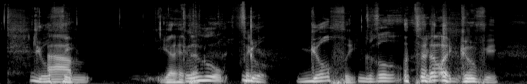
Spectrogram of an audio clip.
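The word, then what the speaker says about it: Ylfa: Don't know how to pronounce it. It's Ylfi.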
